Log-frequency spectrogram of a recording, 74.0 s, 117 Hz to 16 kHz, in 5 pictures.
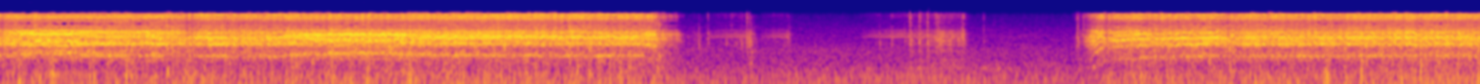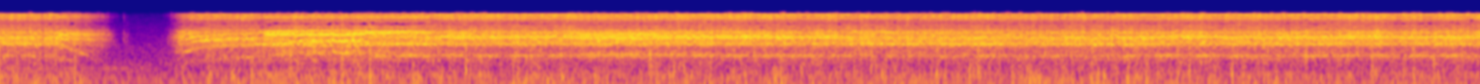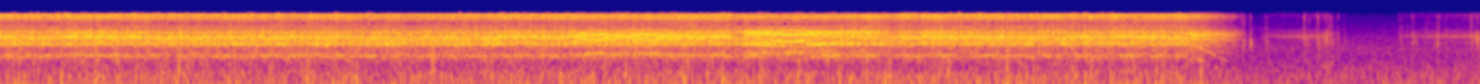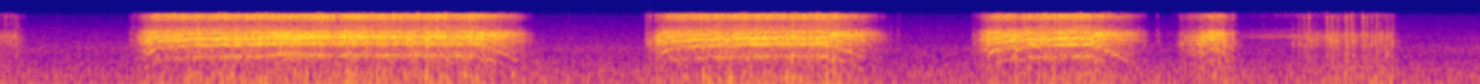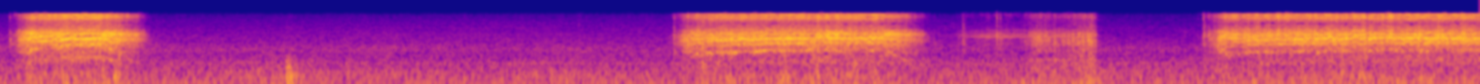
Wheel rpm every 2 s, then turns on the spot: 160, 160, 160, 30, 0, 90, 160, 100, 110, 160, 160, 160, 160, 160, 160, 160, 160, 160, 160, 160, 110, 0, 30, 150, 90, 70, 70, 80, 20, 40, 20, 0, 10, 90, 20, 40, 110.
6-8 56-58 68-70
